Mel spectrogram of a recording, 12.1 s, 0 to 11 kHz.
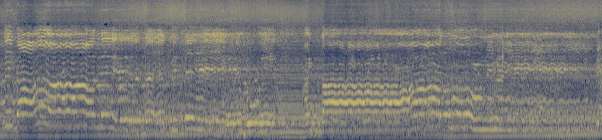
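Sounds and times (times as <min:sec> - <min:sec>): hum of held tones: 0:00.0 - 0:12.0.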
